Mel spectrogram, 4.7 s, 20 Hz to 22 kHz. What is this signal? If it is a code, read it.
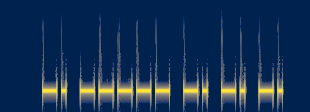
Morse code, heard as a keyed tone, about 17 wpm, 700 Hz. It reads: N0NNN
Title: USA Call Signs - 5 Characters - Repeated 3x - 17wpm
